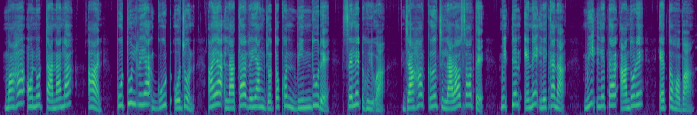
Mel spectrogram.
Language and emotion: Santali, neutral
